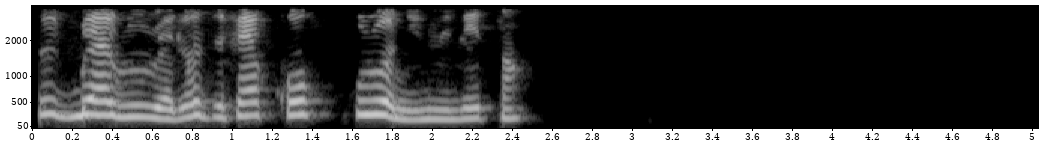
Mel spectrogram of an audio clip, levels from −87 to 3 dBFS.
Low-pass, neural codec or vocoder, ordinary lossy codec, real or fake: 3.6 kHz; none; none; real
